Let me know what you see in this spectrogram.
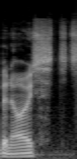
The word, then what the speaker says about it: Benoist: Is that how you say her name? Benoist? Something like that. I heard it's like moist, but Benoist.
